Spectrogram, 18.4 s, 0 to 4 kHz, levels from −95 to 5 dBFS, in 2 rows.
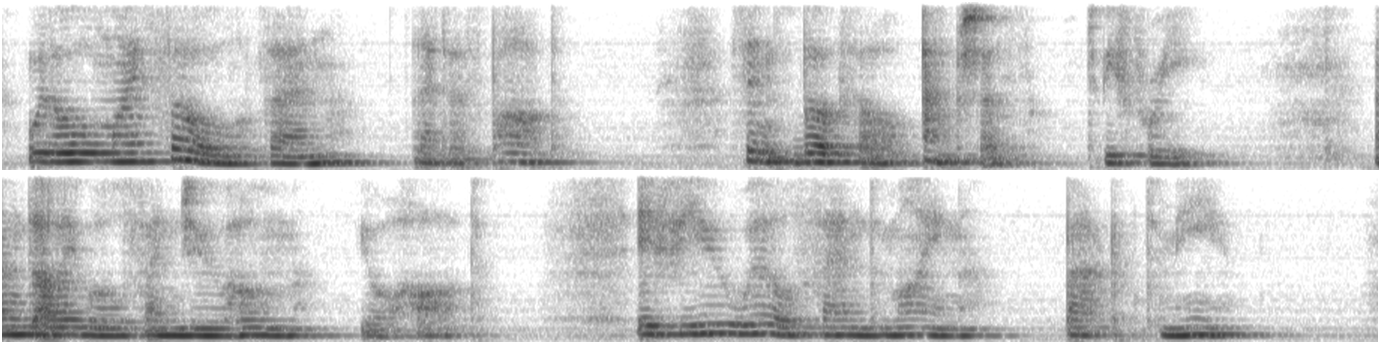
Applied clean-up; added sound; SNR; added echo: none; none; none; reverberation time 0.6 s.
